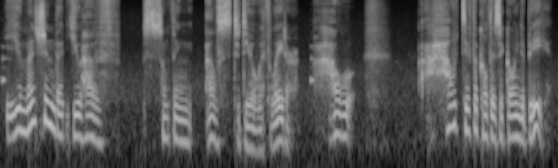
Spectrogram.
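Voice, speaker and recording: A man's voice: medium pitch, big pitch swings, slow pace, a little hiss or hum. An actor voicing an earnest, protective young man in a game, who talks bluntly and grows exasperated. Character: earnest, anxious young male master, protective. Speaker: game character.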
